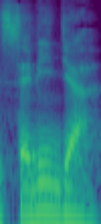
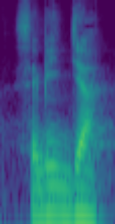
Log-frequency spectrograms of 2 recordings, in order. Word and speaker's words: Sevilla: my town in the south of the Spain Sevilla sahaja Sevilla si ma ma ma for Madrid Madrid you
